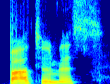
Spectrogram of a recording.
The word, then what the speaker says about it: Barthelmes: Oh it's pronounced Barts.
